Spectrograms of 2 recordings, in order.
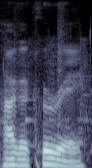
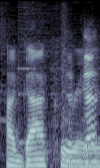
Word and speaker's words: Hagakure: Oh, I always said Hagakure, but I guess Hagakure is better.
